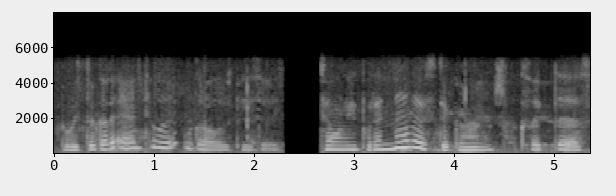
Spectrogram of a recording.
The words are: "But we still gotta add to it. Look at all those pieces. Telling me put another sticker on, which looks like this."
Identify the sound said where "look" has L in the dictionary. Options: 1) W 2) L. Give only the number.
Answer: 1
